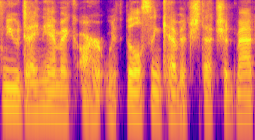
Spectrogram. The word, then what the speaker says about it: Sienkiewicz: All his materials has like a sin and then like a Kev and then an itch, like how to pronounce his name in it, because I guess he got annoyed.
